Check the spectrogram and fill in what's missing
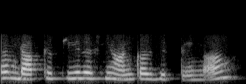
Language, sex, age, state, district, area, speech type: Tamil, female, 18-30, Tamil Nadu, Erode, rural, conversation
